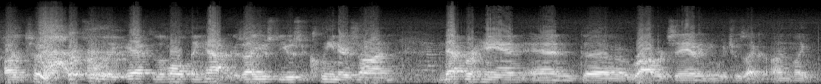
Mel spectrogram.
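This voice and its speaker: A man being interviewed on an old cassette tape, talking in a meandering way full of "you know" and "like". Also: fairly low pitch. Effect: old cassette tape recording. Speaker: interviewee, former neighbor. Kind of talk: rambling recorded interview. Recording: hissy echoey cassette tape.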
